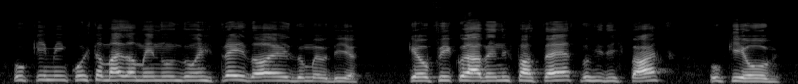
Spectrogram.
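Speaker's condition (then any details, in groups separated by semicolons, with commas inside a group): Cerebral palsy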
